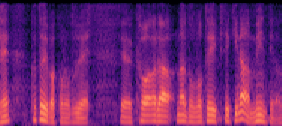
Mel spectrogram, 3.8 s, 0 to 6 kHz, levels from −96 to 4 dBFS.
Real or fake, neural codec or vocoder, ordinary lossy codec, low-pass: fake; codec, 16 kHz in and 24 kHz out, 0.9 kbps, LongCat-Audio-Codec, four codebook decoder; none; 5.4 kHz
